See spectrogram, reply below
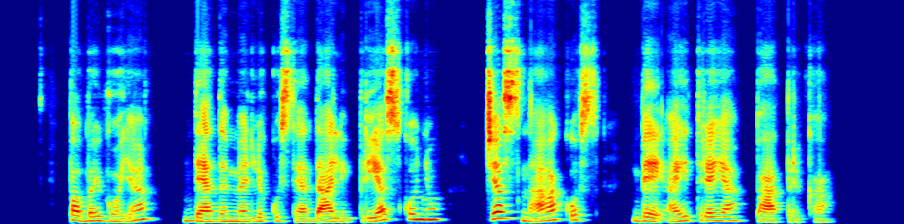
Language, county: Lithuanian, Marijampolė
